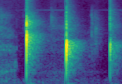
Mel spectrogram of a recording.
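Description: Three sharp, close hand claps ring out at a slow, slightly uneven pace, each with a brief decaying tail, and no one speaks.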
